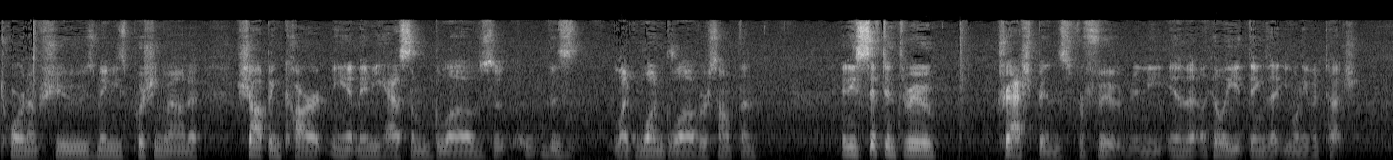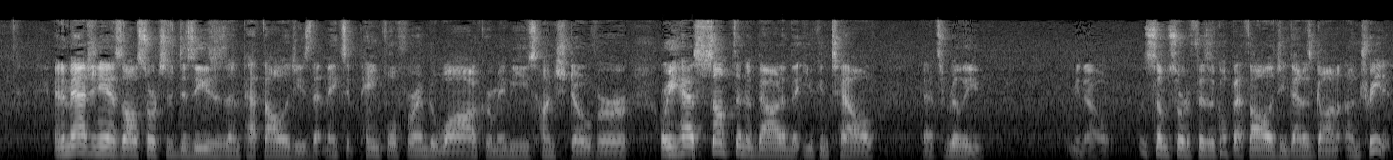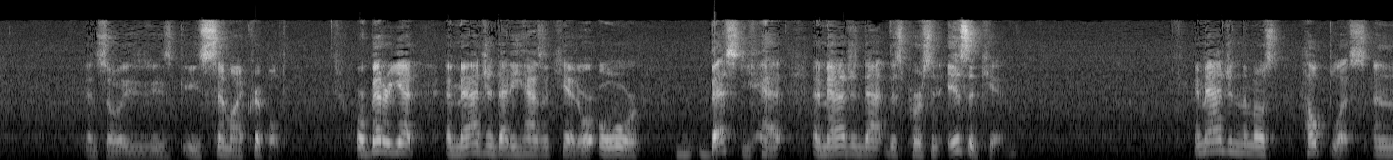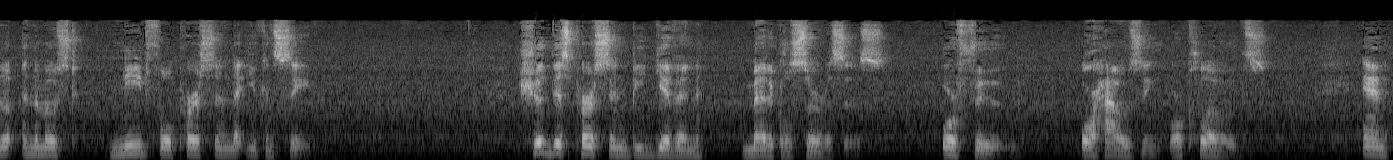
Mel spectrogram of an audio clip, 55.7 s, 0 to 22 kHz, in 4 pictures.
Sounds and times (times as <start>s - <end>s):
Male speech, man speaking: 0.0s - 7.6s, 8.4s - 9.4s, 10.0s - 13.6s, 14.4s - 23.8s, 24.6s - 27.9s, 28.7s - 30.7s, 31.4s - 38.0s, 39.8s - 44.9s, 47.0s - 52.0s, 52.6s - 54.5s, 55.4s - 55.7s.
